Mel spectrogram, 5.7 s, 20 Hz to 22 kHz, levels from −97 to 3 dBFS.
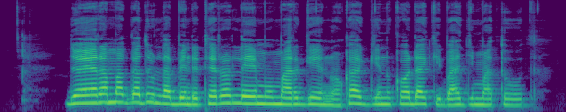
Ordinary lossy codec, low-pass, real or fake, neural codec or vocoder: none; none; real; none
